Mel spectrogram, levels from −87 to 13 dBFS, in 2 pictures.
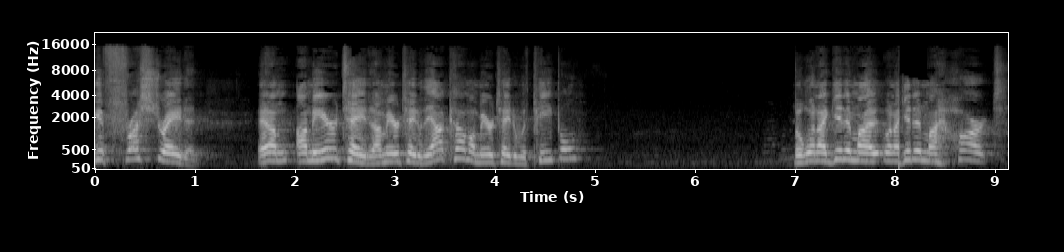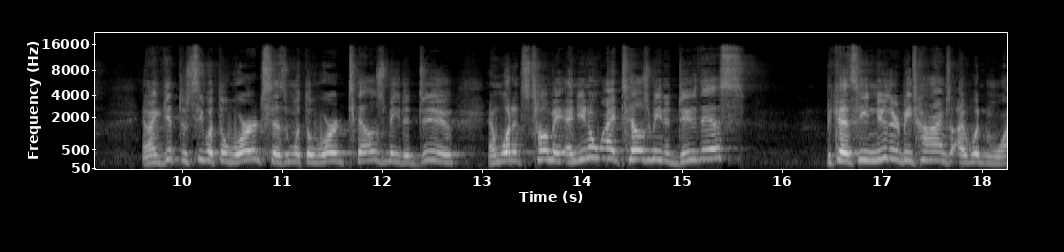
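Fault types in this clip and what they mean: Damaged data in a compressed stream: part of the encoded data was corrupted, so the decoder misread or rejected the affected frames, lost sync and had to find the next valid frame header. This happens three times in the clip: 3.21 to 3.25 s, 8.04 to 8.08 s, and 17.28 to 17.33 s. Each event lasts about 40 to 55 ms and breaks the audio briefly.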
